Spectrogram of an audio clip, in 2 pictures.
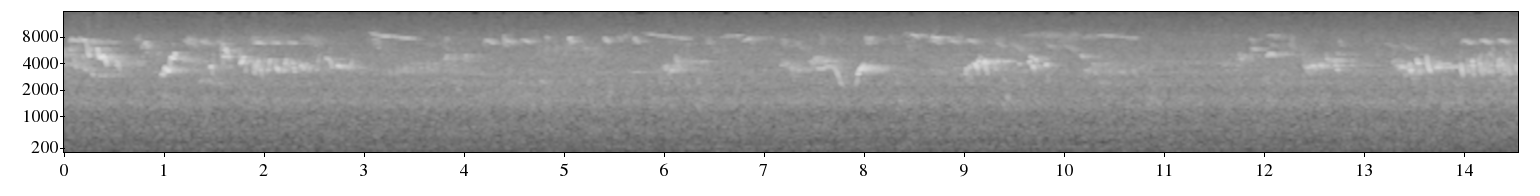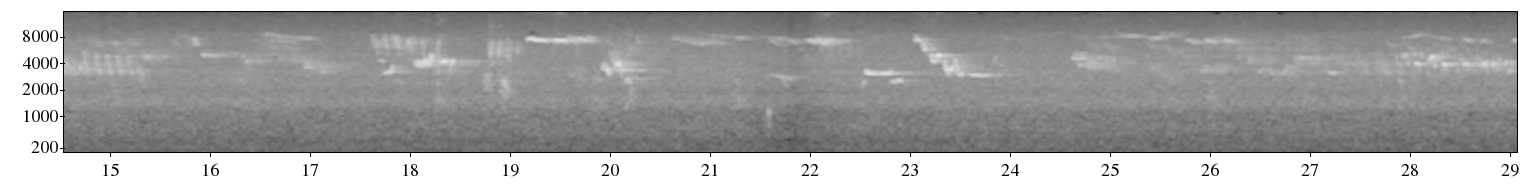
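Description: Birds chirping and singing, many short high calls and quick falling notes scattered over a steady hiss.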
